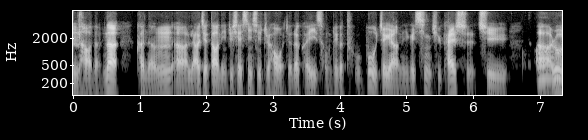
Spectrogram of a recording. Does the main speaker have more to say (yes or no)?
yes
